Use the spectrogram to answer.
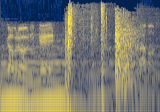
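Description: Gunfire erupts as agents shoot a man in the back: three sharp, loud shots in quick succession over steady droning tones.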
